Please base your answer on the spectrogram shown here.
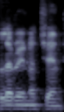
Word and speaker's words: La Rinascente: I may not be pronouncing that quite right, if I'm Yeah, not. La Rinascente, yeah, La Rinascente.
